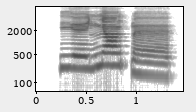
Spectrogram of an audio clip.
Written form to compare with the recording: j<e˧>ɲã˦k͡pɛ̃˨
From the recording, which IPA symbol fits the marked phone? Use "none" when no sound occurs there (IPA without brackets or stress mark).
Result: e˧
